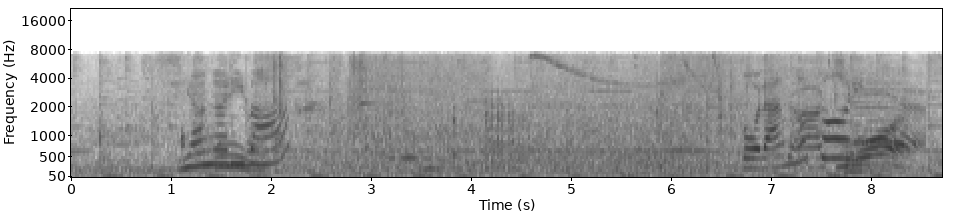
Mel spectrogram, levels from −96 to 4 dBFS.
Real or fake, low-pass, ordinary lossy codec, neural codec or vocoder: real; 7.2 kHz; none; none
